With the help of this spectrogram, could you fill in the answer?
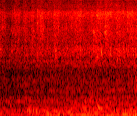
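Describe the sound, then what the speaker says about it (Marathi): Steady water running from a tap, a continuous hiss at moderate level with no pauses throughout. "कर बंद नळ. नळ बंद कर."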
